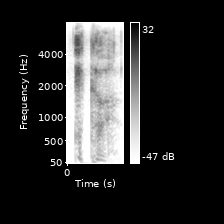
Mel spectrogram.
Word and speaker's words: ECHA: the European chemicals agency European chemical agencies pronounced eka begin watching about fourteen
